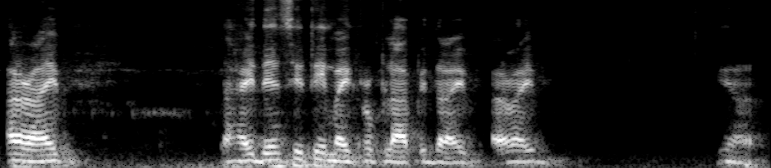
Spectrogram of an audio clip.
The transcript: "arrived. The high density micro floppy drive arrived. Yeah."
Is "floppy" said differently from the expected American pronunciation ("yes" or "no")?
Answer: yes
